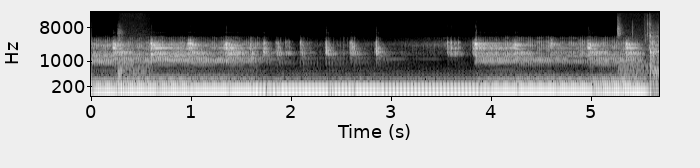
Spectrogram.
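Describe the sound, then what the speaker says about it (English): A distorted guitar runs through a plugin that pitches it down an octave to sound like a bass, playing sustained low chugging notes with effects, loud and steady with no speech. "I just pitch it down an octave and it, you know, sounds like a bass."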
